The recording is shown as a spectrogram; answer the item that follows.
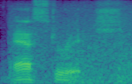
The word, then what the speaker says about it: asterisk: Asterisk. Asterisk. Dude, I This can't be can't make serious. the fucking sound. My tongue will not cooperate. In that last syllable, there's another S sound.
